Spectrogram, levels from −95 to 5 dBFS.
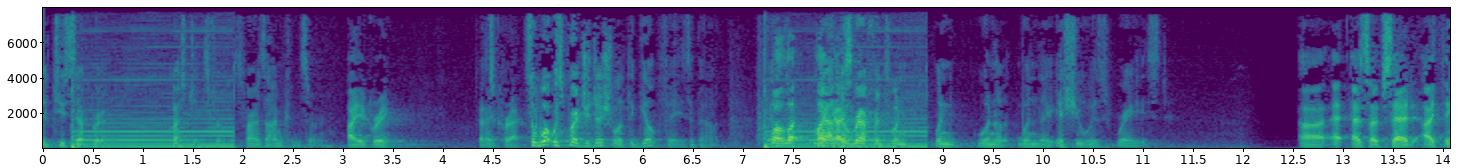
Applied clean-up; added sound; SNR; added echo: none; Printer; 3 dB; none.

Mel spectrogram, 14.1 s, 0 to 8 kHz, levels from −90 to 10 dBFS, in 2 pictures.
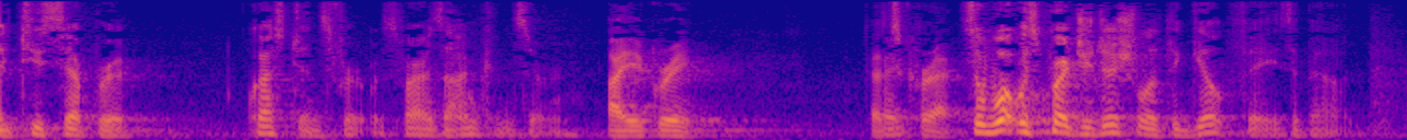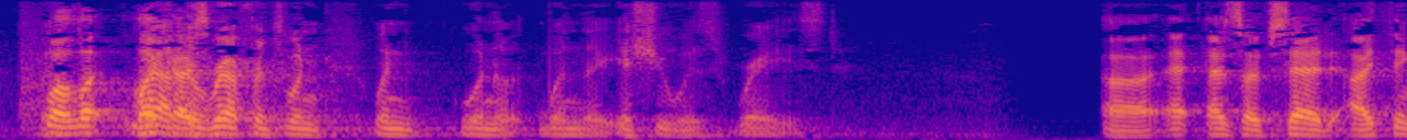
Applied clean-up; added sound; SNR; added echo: none; none; none; none.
